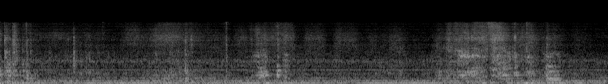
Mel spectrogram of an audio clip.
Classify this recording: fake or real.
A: fake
